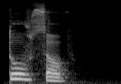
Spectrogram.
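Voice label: "тувсов", Komi, female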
